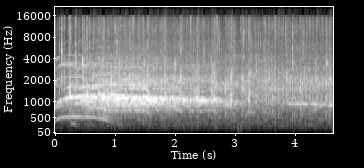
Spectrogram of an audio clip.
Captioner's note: audience applauding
